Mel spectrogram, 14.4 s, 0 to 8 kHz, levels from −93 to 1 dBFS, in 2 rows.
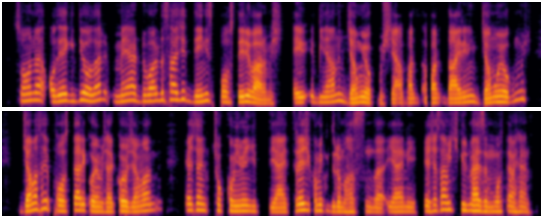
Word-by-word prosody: Sonra 195 +2 -1
odaya 170 +3 +3
gidiyorlar. 195 +3 0
Meğer 175 +3 -1
duvarda 185 +4 0
sadece 220 -4 -1
deniz 170 +4 +1
posteri 155 +2 +2
varmış. 110 -5 +1
Eee, 140 +2 +1
binanın 160 +5 -1
camı 130 +2 +2
yokmuş. 115 -6 -2
Ya 125 - 0
apart 130 0 -3
apart 130 0 -2
dairenin 135 +4 +1
camı 130 +6 +2
yokmuş. 185 +10 -1 0.4
Cama 155 +7 +5
sadece 225 +3 0
poster 160 +3 +2
koymuşlar 135 -3 +1
kocaman. 150 +7 +1 0.3
Gerçekten 175 0 +1
çok 165 -2 -3
komiğime 155 0 +2
gitti. 145 -3 -7
Yani 125 -1 0
trajikomik 165 +1 +1
bir 155 - -13
durum 135 -2 0
aslında. 125 0 -4
Yani 135 -1 -2
yaşasam 160 +6 +1
hiç 180 - -6
gülmezdim 160 -5 +3
muhtemelen. 140 -2 -2
155 Hz, 160 wpm, -20 LUFS, 135-175 Hz, 0.4 s, Cama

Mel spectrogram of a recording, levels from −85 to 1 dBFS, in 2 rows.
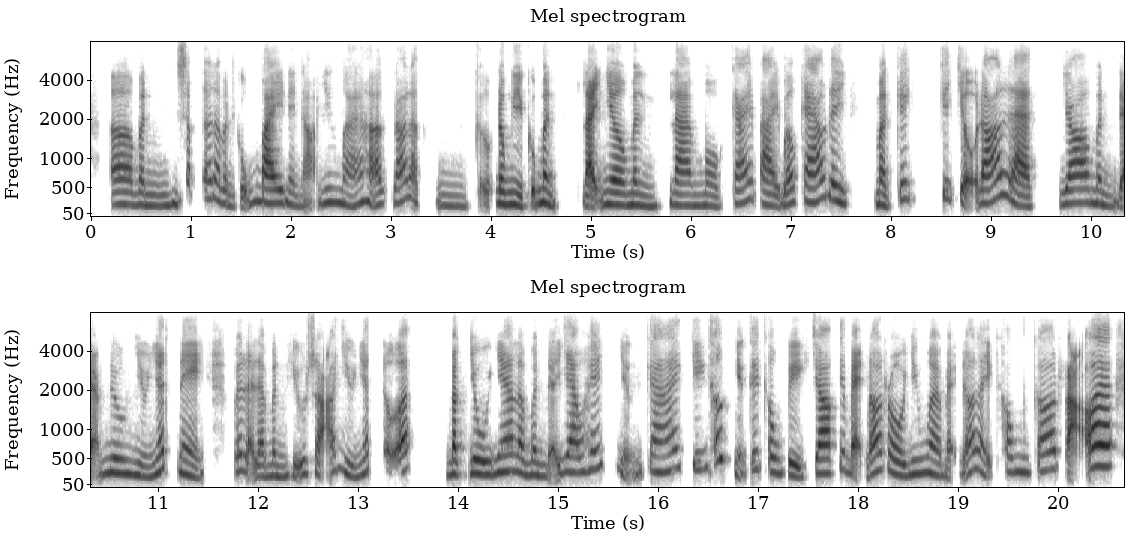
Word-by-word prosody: ờ, 210 0 +1
mình 190 -2 -4
sắp 285 - -7
tới 310 - -3
là 300 - -2
mình 220 -7 -4
cũng 235 +7 -5
bay 230 -2 +5
này 215 -4 -4
nọ 175 - -6
nhưng 240 +1 -3
mà, 205 -5 -2
á - - -3
hả, 250 -6 +1
đó 245 +3 0
là, - - -3 0.2
ừm, 185 -6 -10
kiểu, - - -8
đồng 215 -2 +4
nghiệp 200 -4 +2
của - - +1
mình, 235 -3 +3 0.3
lại - - +7
nhờ 210 -2 +4
mình 195 -3 -2
làm 190 -3 0
một 185 -3 -5
cái 240 +6 -2
bài 200 -5 0
báo 220 +4 0
cáo 250 +4 +1
đi, 270 -8 0 0.3
mà 205 -2 +2
cái 295 - -5 0.3
cái 305 - -7
chỗ 310 -1 +2
đó 235 +8 +5
là 185 - +3 0.3
do 230 +3 +3
mình 220 -6 -4
đảm 245 +1 -1
đương 245 -2 +1
nhiều 210 -4 -2
nhất 255 - 0
nè, 220 -8 +1 0.3
với 280 +2 -2
lại - - -2
là 195 0 0
mình 195 -1 -4
hiểu 210 +1 -2
rõ 235 - -1
nhiều 245 -10 -3
nhất 240 +10 -4
nữa. 320 +1 -2 0.5
Mặc 230 +1 +4
dù 235 -1 +4
nha, 270 +3 +2
là 255 -3 +1
mình 215 -2 -2
đã - - -3
giao 265 0 0
hết 315 +7 -3
những 255 -7 -8
cái 275 +4 -2
kiến 310 - -6
thức, 485 +4 +2
những - - -6
cái 310 - -6
công 260 -3 -1
việc 190 -4 +2
cho 245 0 +6
cái 310 - -5
bạn 365 +4 +3
đó 290 - +3
rồi 230 -7 +2
nhưng 235 +4 -1
mà 240 -4 +2
bạn 210 - -5
đó - - 0
lại - - -3
không 265 -1 -4
có 295 +5 0
rõ - - +7
á. 365 -3 +9
235 Hz, 245 wpm, -23 LUFS, 205-270 Hz, 0.5 s, á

